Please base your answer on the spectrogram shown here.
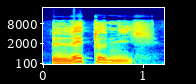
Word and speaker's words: Lettonie: La Lettonie. So remember when you've got this and then a double letter like that, T, okay, then you will have to open your and it will become Lettonie.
